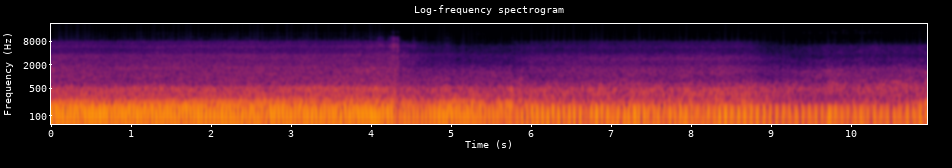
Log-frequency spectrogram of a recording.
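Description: Motorcycle engine running at low road speed, heard from the rider's seat. The note holds steady for the first half, then drops and turns rougher and more pulsing about six seconds in.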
